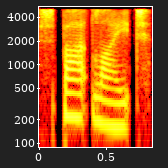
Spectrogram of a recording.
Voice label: "spotlight" noun

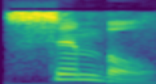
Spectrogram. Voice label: "symbol", English

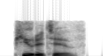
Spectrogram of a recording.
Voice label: "putative", English

